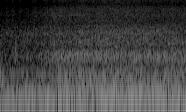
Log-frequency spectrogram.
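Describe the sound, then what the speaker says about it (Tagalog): Big waves rumble and churn close by, a heavy low roar mixed with wind buffeting the microphone. "Oh, malaki alon."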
